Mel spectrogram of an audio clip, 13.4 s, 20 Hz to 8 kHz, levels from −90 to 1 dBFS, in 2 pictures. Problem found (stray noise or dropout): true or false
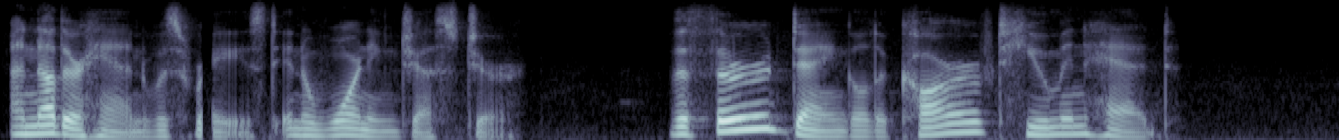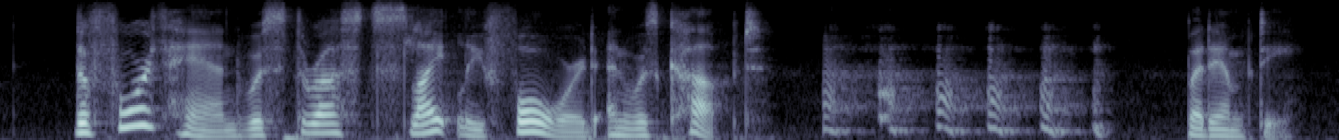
true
